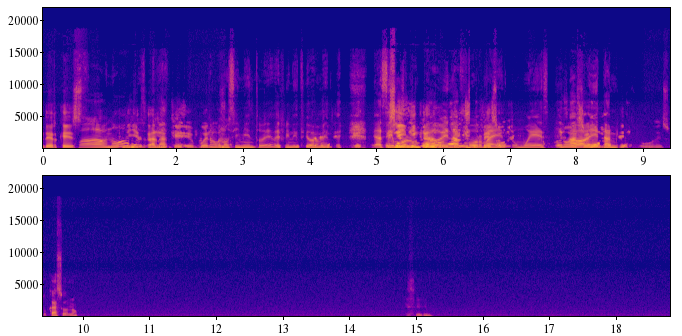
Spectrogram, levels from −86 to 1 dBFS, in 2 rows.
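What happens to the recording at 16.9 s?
At 16.9 s the speech carries on intact, with no audible fault at that moment.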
